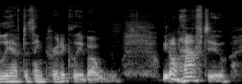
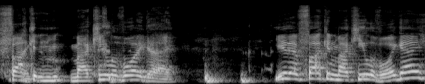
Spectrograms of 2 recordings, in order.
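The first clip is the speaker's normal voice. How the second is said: put-on Boston accent, pitched high; 8 semitones higher than usual. Asked how to say a name in a Boston accent, speaker tries it: Boston accent. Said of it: "How do you say that in a Boston accent?".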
